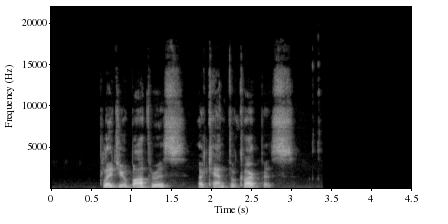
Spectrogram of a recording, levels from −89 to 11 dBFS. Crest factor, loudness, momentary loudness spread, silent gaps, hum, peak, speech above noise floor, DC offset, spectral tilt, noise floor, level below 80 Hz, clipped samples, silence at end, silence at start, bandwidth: 22 dB; -19 LUFS; 8 LU; none; none; 0 dBFS; 49 dB; under 0.1%; -4 dB/octave; -68 dBFS; -58 dBFS; under 0.1%; 1.5 s; 0.6 s; 18 kHz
